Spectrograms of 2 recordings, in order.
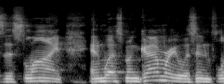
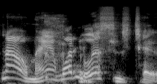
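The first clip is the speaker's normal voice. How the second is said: put-on Southern accent, pitched higher; 8 semitones higher than usual. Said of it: "Curtis has this Southern accent".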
